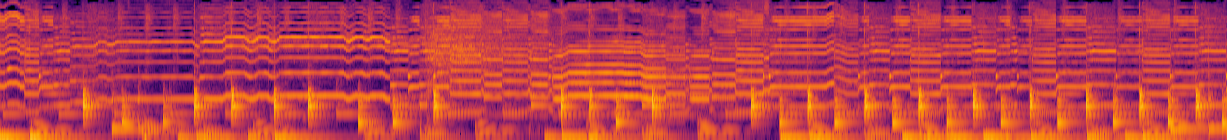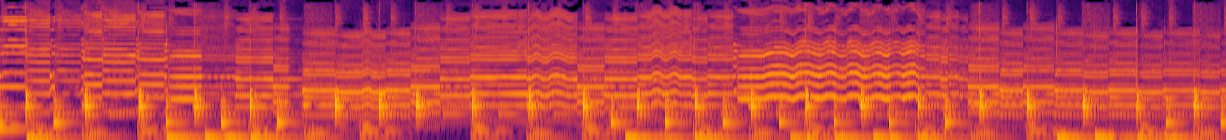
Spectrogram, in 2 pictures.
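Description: Live traditional East Javanese ensemble playing kuda kencak dance accompaniment: a shrill reed shawm carries a wavering melody over drums and repeated deep low strokes.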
